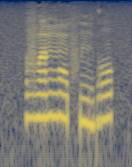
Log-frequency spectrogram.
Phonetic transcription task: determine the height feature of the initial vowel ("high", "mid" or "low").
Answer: low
